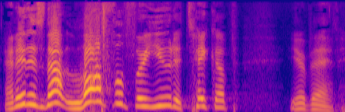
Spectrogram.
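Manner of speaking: a stern religious leader scolds the healed man for carrying his mat; stern religious authority. Acted. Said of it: "religious and stern and authoritative voice".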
